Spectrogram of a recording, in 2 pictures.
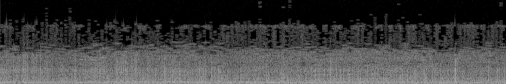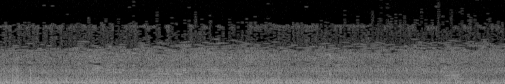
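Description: A rocket engine roars steadily in the distance and slowly fades.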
